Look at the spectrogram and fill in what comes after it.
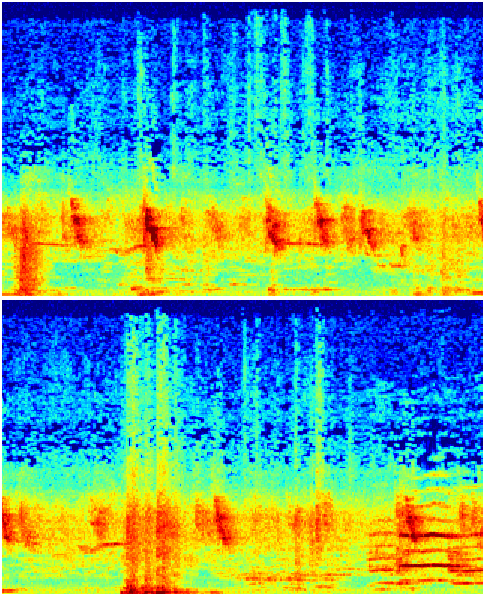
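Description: Small birds chirping repeatedly in the background, short high chirps coming every half second or so. A brief rustle about six seconds in, and a longer pitched call near the end.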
